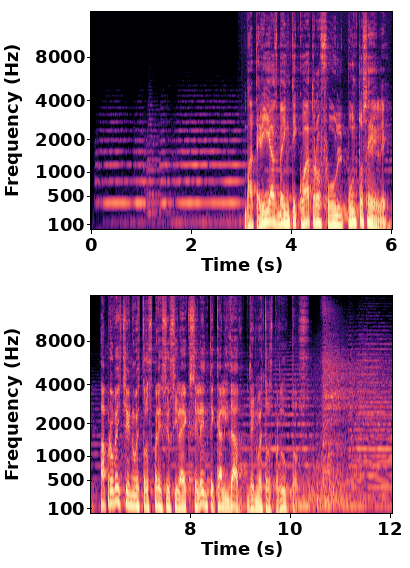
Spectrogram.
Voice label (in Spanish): publicidad baterias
